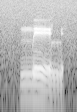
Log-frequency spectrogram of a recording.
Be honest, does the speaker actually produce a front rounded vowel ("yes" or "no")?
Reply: no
